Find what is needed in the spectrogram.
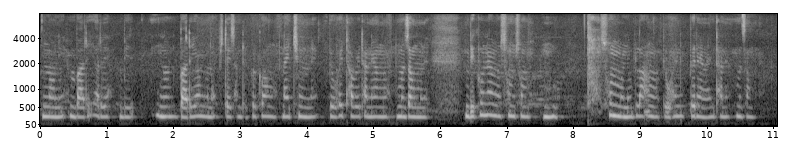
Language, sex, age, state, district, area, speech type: Bodo, female, 18-30, Assam, Kokrajhar, rural, spontaneous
